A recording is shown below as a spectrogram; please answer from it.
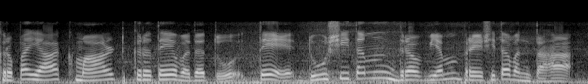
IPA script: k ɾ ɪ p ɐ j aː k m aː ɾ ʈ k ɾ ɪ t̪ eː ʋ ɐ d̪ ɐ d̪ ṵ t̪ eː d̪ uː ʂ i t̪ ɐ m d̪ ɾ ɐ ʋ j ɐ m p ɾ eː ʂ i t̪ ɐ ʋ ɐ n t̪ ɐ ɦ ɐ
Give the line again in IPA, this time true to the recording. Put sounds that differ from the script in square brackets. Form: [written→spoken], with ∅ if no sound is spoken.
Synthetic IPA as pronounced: k ɾ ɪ p ɐ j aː k m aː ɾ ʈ k ɾ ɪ t̪ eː ʋ ɐ d̪ ɐ [d̪→t̪] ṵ t̪ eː d̪ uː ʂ i t̪ ɐ m d̪ ɾ ɐ ʋ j ɐ m p ɾ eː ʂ i t̪ ɐ ʋ ɐ n t̪ ɐ ɦ ɐ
